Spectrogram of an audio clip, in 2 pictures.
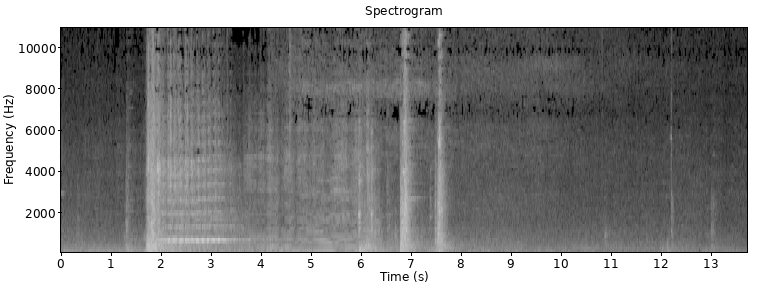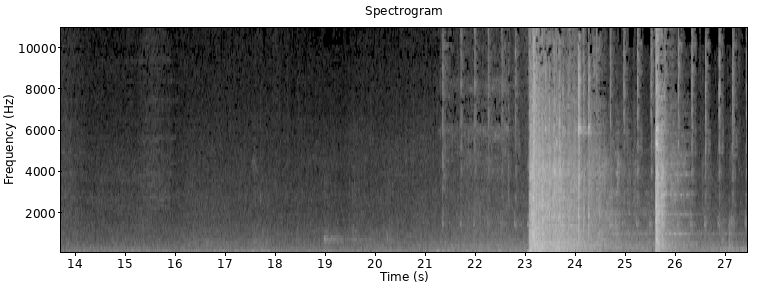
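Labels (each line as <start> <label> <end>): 1.5 Two wagons crash into each other with a loud, powerful sliding noise. 5.8
23.0 Two metal surfaces clash with a powerful sound. 24.9
25.5 Two metal surfaces meeting. 26.1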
